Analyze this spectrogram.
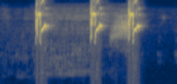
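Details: Asian glossy starling, tame and red-eyed with black plumage, known for a clear and piercing voice: three loud, harsh, shrill screeches spaced about seven tenths of a second apart, with a soft rasping hiss between them.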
